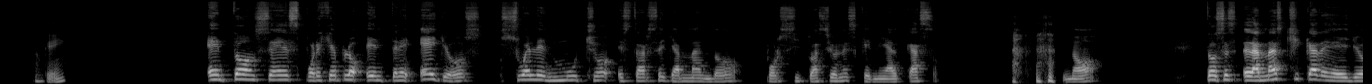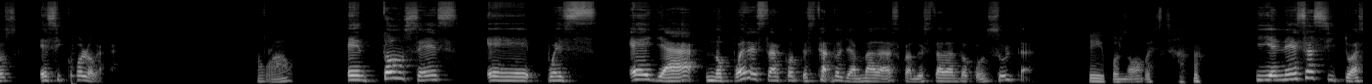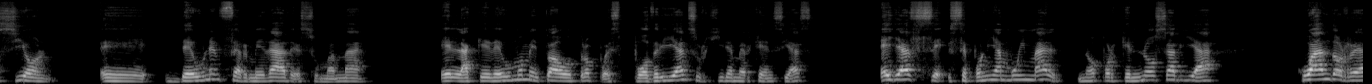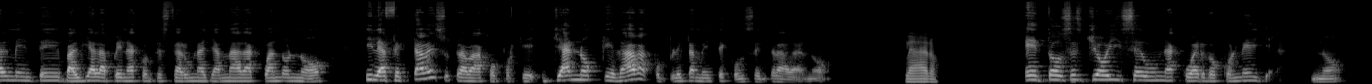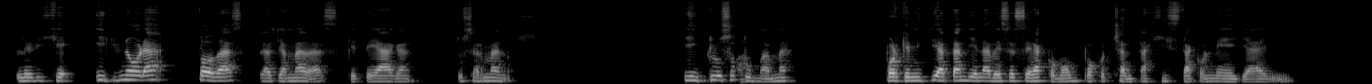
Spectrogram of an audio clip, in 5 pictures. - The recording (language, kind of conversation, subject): Spanish, podcast, ¿Cómo decides cuándo llamar en vez de escribir?
- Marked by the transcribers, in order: chuckle; laughing while speaking: "contestando"; laughing while speaking: "supuesto"; other noise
